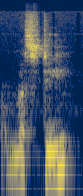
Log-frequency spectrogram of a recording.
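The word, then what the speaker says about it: meste: can adds of uh slaves that were musty um it's spelled m-e-s-t-e and also sometimes um it's musty and it's spelled m-u-s-t-e um you'll find ads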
